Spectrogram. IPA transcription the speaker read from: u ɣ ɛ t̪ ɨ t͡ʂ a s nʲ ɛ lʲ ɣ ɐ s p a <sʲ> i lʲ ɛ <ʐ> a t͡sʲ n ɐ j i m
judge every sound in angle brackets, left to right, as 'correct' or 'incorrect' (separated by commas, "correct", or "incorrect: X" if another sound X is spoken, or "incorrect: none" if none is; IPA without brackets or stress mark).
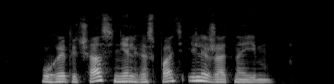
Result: incorrect: t͡sʲ, correct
